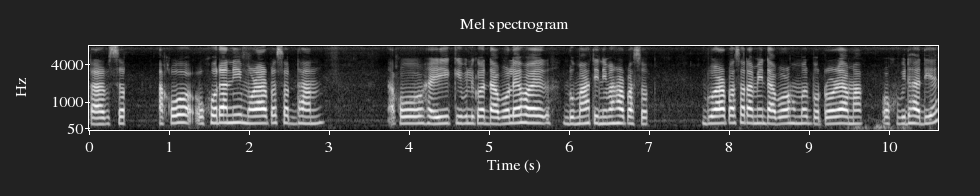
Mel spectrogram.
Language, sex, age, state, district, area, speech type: Assamese, female, 30-45, Assam, Dhemaji, rural, spontaneous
